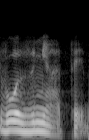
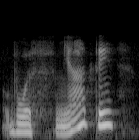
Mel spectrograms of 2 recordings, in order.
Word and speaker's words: воз: Вот я хочу обратить внимание на то, что в соответствии с нормой здесь перед сонантами возможен только глухой согласный. Неправильно говорить «воз мяты», да, или «воз веток». Только «воз мяты», «воз веток». И даже если дальше идет гласный в сочетании «воз огромный», да, то тоже глухой согласный.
